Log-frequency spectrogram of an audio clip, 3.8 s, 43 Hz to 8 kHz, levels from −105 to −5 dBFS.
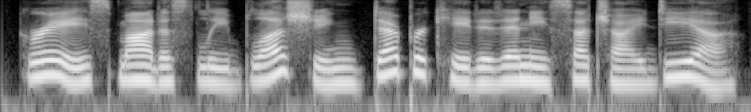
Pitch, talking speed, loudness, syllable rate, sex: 190 Hz, 110 wpm, -18 LUFS, 4.5 syllables/s, female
